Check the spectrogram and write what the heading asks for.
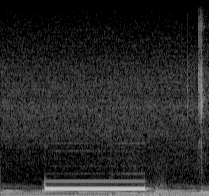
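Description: Soft background music of sustained synth chords, with one much louder steady tone lasting about a second in the middle.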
